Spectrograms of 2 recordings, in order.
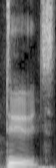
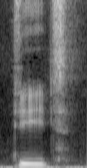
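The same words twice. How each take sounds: First: The word is said with an American Western accent. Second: The word is said with an Australian-sounding accent. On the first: The speaker calls it right. "No, dudes" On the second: The speaker calls it wrong. "Not dudes"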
